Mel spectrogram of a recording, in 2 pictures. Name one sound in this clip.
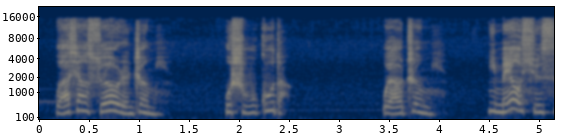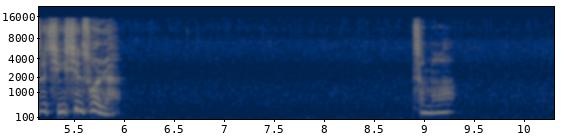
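A young woman speaks nearby in a tense, emotional voice.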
